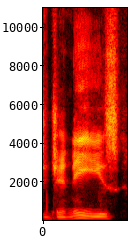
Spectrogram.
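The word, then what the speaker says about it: Diniz: taking on janata Janise I don't know why it's Janise when there's a d there but that's how they say it the black beast der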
